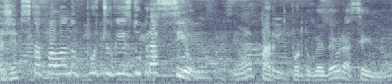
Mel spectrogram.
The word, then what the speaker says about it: Brasil: O por ejemplo, la L final se pronuncia U. Entonces si algún día escucharon algún partido de fútbol en portugués, dicen Brasil.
